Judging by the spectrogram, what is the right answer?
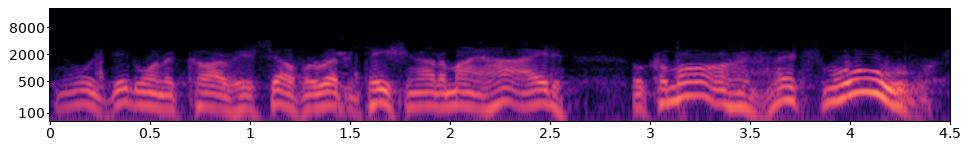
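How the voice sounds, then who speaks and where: An actor playing a cantankerous, wounded old outlaw with an American accent, grumbling and stammering in a folksy way in a 1950s radio Western. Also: male voice, on the high side, very animated, fairly quick. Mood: crotchety, defiant. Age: older. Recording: noisy, phone-like 1950s radio recording.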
